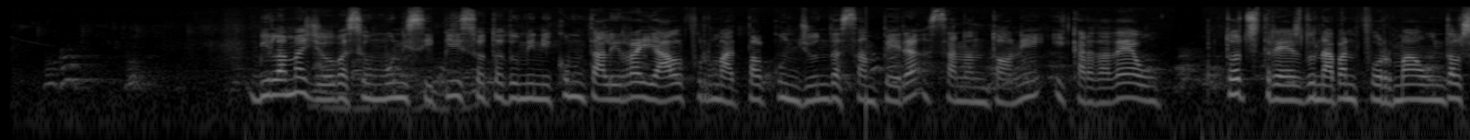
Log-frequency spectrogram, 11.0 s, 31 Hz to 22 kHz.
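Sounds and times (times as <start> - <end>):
distant dog barking: 0.2 - 2.0, 2.9 - 4.0, 5.6 - 9.8.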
